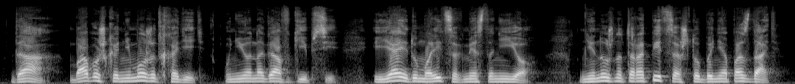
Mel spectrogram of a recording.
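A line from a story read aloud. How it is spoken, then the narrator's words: Plain. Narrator (Russian): сказал Миша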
